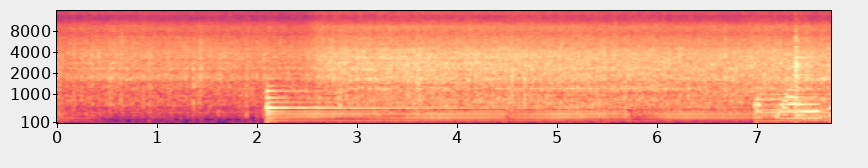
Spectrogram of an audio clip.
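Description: Chopped banana flower hits onions frying in a pan and is stirred, giving a loud, continuous sizzle with a steady hum beneath it and occasional scrapes.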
